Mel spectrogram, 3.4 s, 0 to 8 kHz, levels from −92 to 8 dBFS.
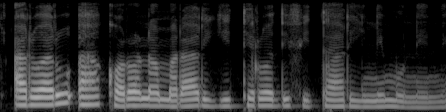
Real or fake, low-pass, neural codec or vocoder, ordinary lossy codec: real; none; none; none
